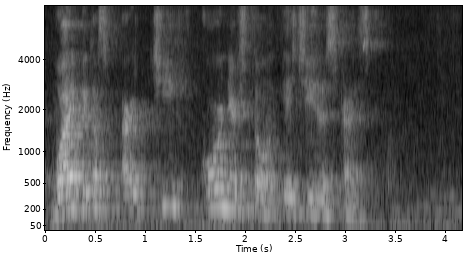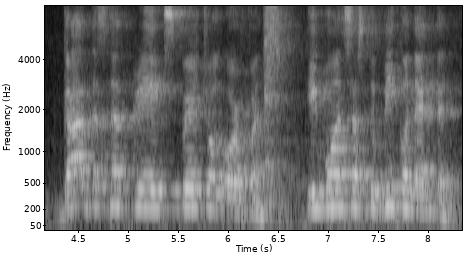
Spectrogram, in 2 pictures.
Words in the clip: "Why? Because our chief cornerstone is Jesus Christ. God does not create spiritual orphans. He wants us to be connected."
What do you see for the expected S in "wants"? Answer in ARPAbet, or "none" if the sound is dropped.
S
